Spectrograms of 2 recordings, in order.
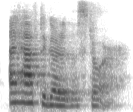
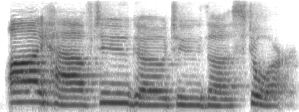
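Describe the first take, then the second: First: The words are linked in one continuous breath. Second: Each word is said separately, robotically.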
